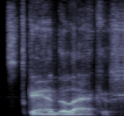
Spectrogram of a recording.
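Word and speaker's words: Skandalakis: Think scandal when you pronounce it. Okay. Scandalis. Scandalacis. Scandalacis.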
